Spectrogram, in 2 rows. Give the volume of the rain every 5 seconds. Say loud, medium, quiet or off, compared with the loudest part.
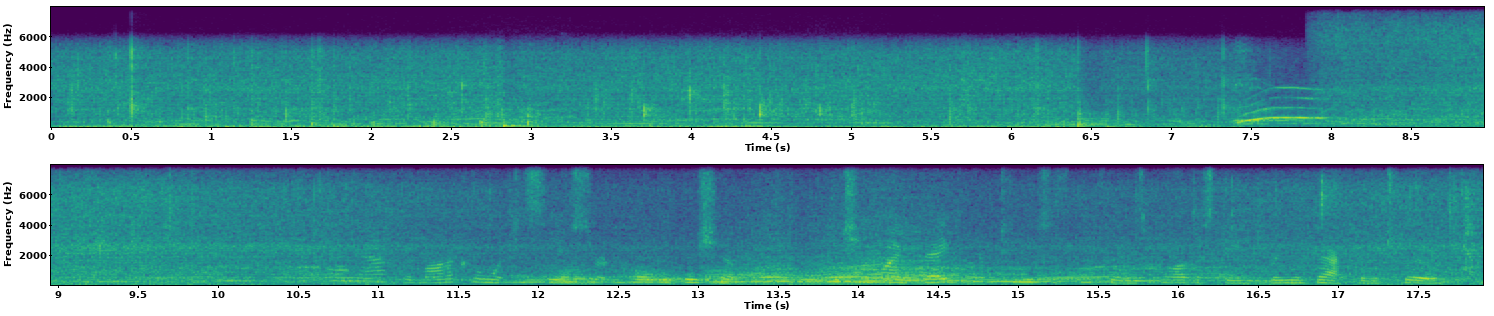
loud, loud, medium, medium.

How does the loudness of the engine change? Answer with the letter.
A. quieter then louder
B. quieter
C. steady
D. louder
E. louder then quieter
D.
